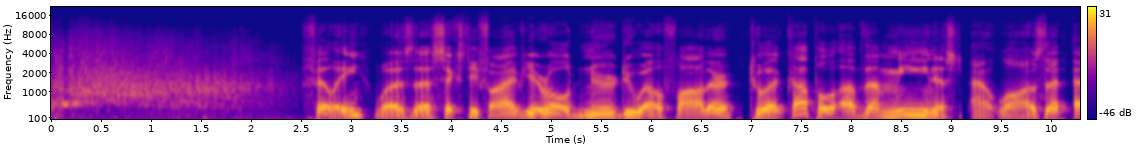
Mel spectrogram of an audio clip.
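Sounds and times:
pickup truck skidding to a stop on a dirt road: 0.0s - 2.5s
speech: 2.6s - 10.2s.

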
